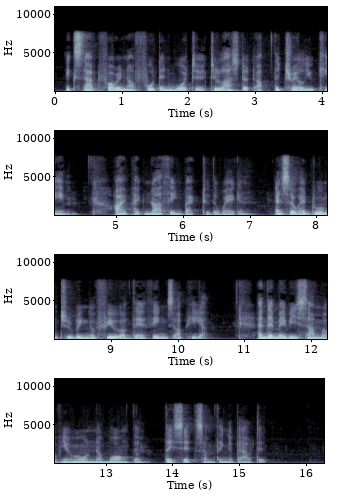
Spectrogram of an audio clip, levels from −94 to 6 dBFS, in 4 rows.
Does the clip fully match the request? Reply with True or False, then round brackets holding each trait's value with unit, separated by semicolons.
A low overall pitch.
True (105 Hz)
